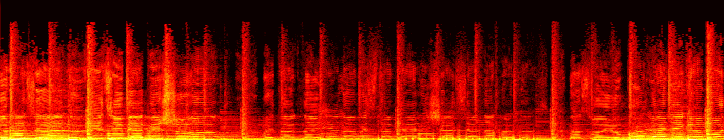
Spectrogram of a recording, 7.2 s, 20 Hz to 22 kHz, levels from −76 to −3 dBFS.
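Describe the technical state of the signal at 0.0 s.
The audio is intact at 0.0 s, with no fault present at that moment.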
